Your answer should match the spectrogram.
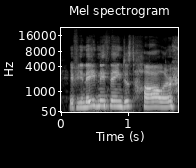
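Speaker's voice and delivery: put-on Southern US accent, folksy and welcoming. Greeting the maintenance guy, hammed-up Southern accent. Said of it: "me becoming very southern".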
